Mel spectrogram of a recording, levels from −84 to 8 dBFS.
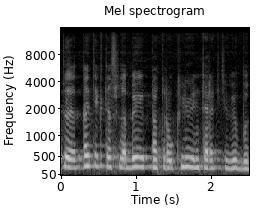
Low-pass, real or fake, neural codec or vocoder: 14.4 kHz; fake; codec, 44.1 kHz, 2.6 kbps, SNAC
